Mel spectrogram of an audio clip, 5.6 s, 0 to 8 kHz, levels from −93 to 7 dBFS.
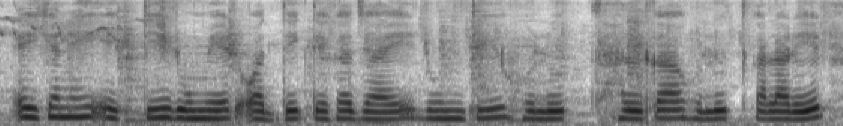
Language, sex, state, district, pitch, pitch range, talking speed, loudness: Bengali, female, West Bengal, Cooch Behar, 190 Hz, 185-205 Hz, 150 wpm, -13 LUFS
